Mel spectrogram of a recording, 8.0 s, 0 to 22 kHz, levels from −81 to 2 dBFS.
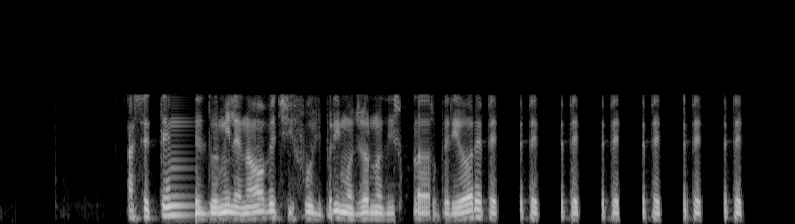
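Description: A short speech recording, run through the iLBC codec the whole way. Everything above 4 kHz is gone, and the voice has that slightly rough, synthetic edge iLBC gives, plainly audible here. The character suggests its 20 ms frame mode, which fits a rate around 15.2 kbps. There are two patches of lost iLBC frames. From 1.74 to 1.98 s, about 240 ms of audio goes missing, roughly a dozen frames' worth. The decoder papers over it by repeating the last pitch cycle with some noise mixed in, so you hear a held, faintly buzzy vowel that fades rather than the real sound. The second patch comes right after "fu il primo giorno", from 3.86 to 4.32 s. There, about 280 ms of losses are scattered across 440 ms, with the longest unbroken gap somewhere around 100 ms, so the concealment flickers in and out instead of one long drone. Because each iLBC frame is decoded on its own, the voice snaps back almost immediately after each gap. 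Then from 4.97 to 7.41 s there's a stutter with silent gaps. A 165 ms burst plays, followed by 243 ms of dead digital silence, repeating every 408 ms, six times over. That's most likely the player or stream stalling and replaying its last fragment on each retry before running dry, and whatever should have played in that stretch is simply lost.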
